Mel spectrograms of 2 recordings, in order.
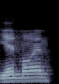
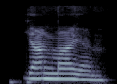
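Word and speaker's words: Jan Mayen: actually stop in Jan, which I think I pronounced that correct, Emily. Is that how you say it? Janmayan. Yanmayan. Yan Mayan.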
